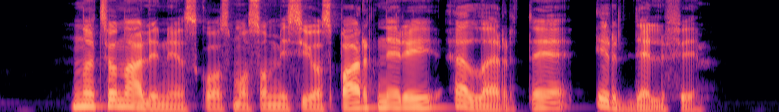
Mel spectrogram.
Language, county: Lithuanian, Šiauliai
